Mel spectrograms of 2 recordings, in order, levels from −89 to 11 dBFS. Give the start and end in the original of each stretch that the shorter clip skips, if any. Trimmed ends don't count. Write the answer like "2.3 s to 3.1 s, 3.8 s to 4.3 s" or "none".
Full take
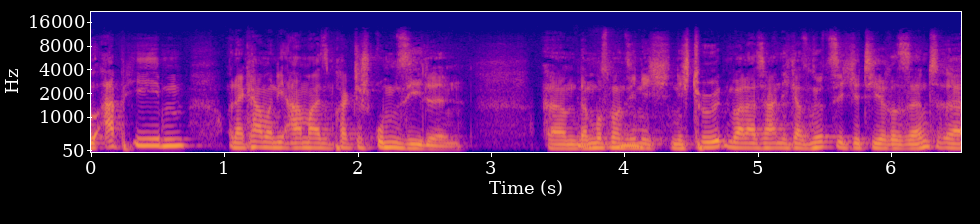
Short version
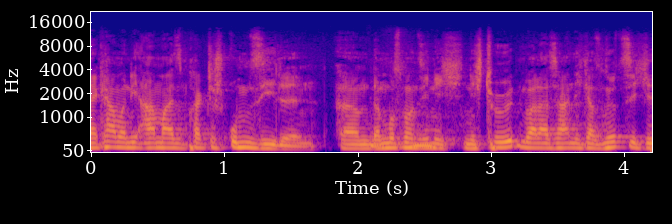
2.9 s to 3.3 s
